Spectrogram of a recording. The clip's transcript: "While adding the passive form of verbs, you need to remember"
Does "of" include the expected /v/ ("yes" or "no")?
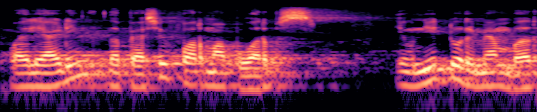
no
